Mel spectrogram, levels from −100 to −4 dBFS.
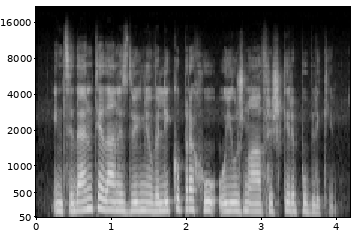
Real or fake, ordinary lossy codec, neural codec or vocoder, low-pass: fake; none; vocoder, 44.1 kHz, 128 mel bands every 256 samples, BigVGAN v2; 19.8 kHz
